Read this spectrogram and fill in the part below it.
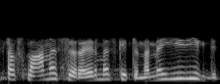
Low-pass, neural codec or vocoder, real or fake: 3.6 kHz; none; real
